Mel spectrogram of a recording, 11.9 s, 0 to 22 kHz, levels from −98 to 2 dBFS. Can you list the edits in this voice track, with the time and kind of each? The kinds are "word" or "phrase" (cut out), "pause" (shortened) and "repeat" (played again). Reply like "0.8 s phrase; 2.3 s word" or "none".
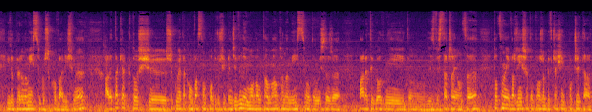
none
